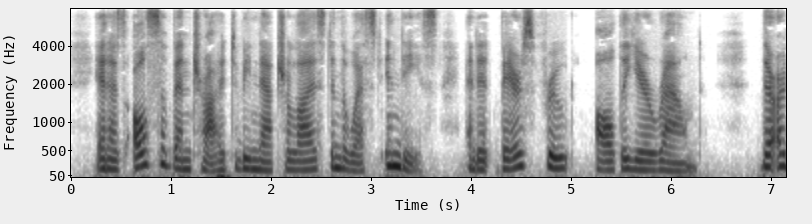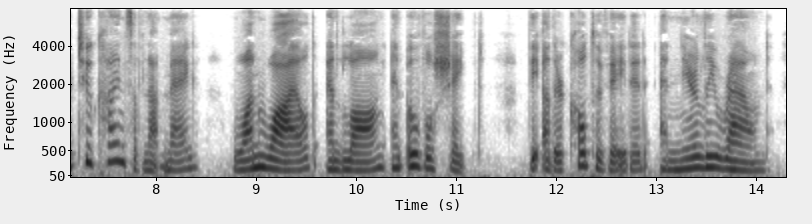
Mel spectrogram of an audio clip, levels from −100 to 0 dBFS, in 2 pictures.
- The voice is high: No, medium, 165 Hz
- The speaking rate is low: No, average, 165 wpm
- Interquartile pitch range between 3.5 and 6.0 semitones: Yes, average, 4.3 semitones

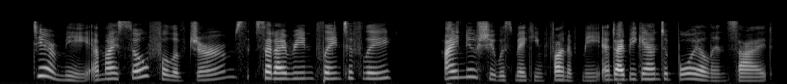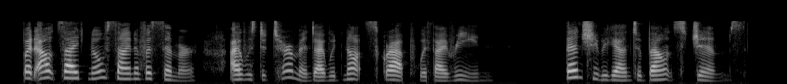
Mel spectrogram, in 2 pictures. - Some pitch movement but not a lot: No, wide, 6.0 semitones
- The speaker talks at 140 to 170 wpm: No, average, 180 wpm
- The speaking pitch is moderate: No, high, 230 Hz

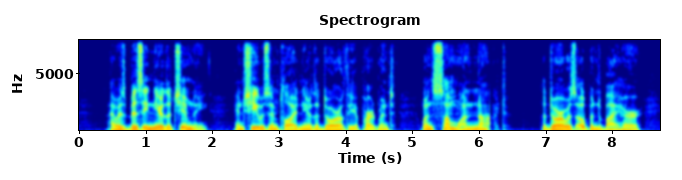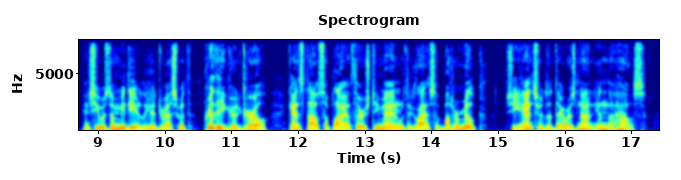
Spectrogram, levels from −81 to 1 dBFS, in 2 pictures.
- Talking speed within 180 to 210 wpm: Yes, average, 195 wpm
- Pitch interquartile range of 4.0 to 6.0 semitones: Yes, average, 5.1 semitones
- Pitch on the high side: No, very low, 95 Hz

